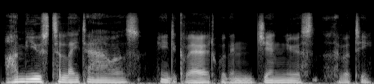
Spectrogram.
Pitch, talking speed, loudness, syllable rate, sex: 100 Hz, 175 wpm, -17 LUFS, 5.0 syllables/s, male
